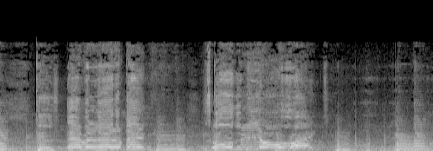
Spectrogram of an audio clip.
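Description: Amplified acoustic guitar strummed under a man's singing, with two long held sung notes.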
